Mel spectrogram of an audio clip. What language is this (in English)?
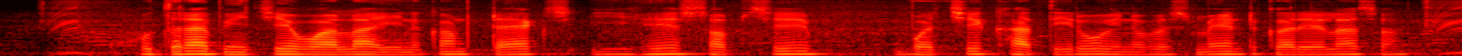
Bhojpuri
